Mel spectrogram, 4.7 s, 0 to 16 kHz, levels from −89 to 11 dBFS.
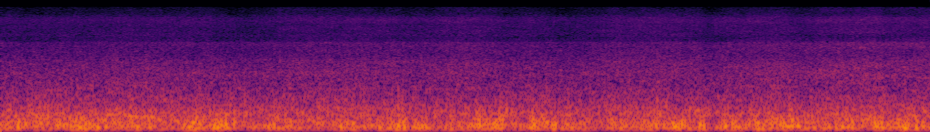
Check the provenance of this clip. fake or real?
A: fake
